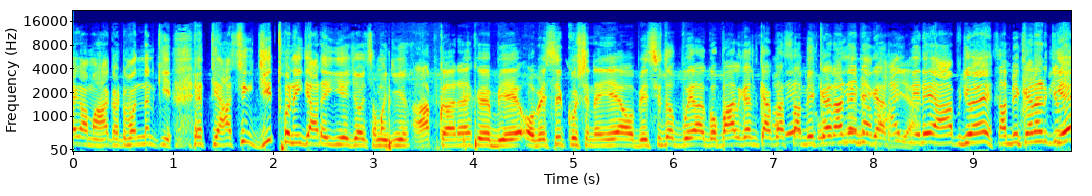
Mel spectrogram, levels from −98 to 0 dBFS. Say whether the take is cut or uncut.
uncut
